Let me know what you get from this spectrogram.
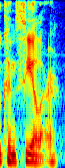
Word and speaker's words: Koncealer: And they switched the pronunciation to Koncealer with a K.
